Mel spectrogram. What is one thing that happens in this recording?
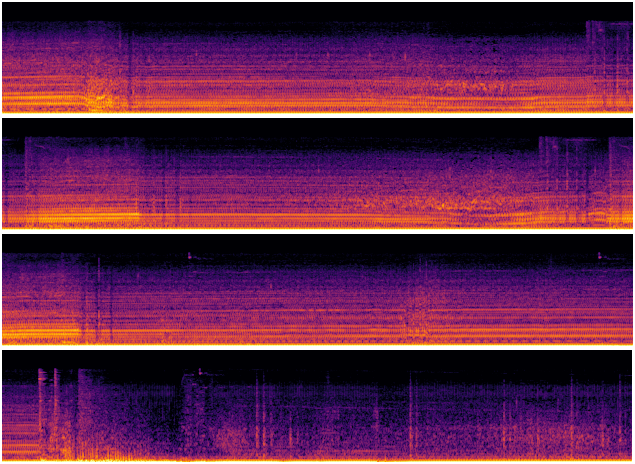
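A racing car engine in a video game roars at high revs.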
